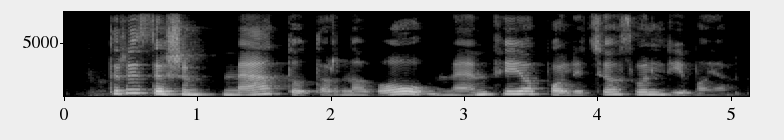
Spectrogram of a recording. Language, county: Lithuanian, Kaunas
